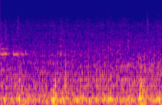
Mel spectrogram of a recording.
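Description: Steady construction-site background noise with a few faint knocks scattered through it.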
